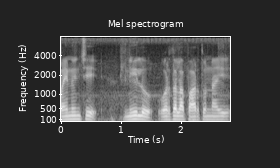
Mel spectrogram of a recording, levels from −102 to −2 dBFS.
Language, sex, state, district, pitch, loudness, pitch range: Telugu, male, Andhra Pradesh, Visakhapatnam, 115 Hz, -17 LUFS, 115-125 Hz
